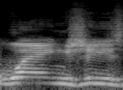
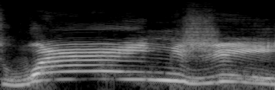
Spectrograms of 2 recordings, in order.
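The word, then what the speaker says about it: Wang Zhi: was probably pronounced like Wong Zhu or something like that so you know Wong Shu now it doesn't work it's wangji you gotta add emphasis on the Wang ladies and gentlemen all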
